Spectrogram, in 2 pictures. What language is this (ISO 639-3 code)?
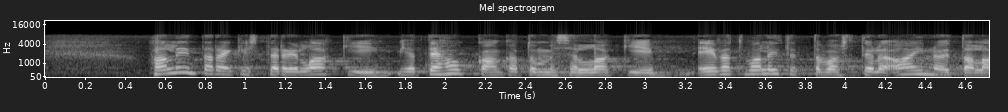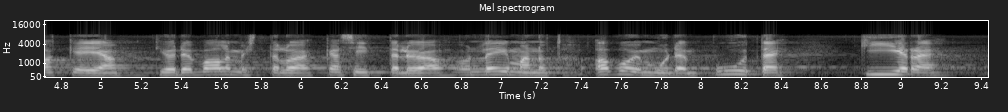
fin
